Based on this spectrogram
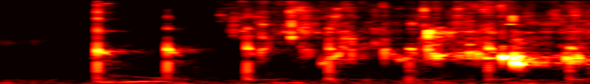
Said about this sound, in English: So that said, let's pour our Chardonnay for today.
